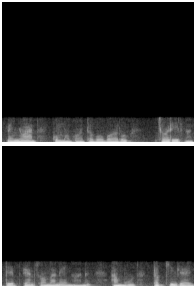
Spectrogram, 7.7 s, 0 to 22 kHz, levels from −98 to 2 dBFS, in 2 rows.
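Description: Speech coded with the GSM full-rate codec throughout has a buzzy, gravelly roughness and nothing above 4 kHz, consistent with about 13 kbps. Plain telephone band-limiting would not add the grain. Lost GSM frames at 1.44–1.48 s and 5.26–5.29 s replace the sound with a brief metallic ring, about 20 ms each, rather than the silent gap a plain dropout would leave.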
